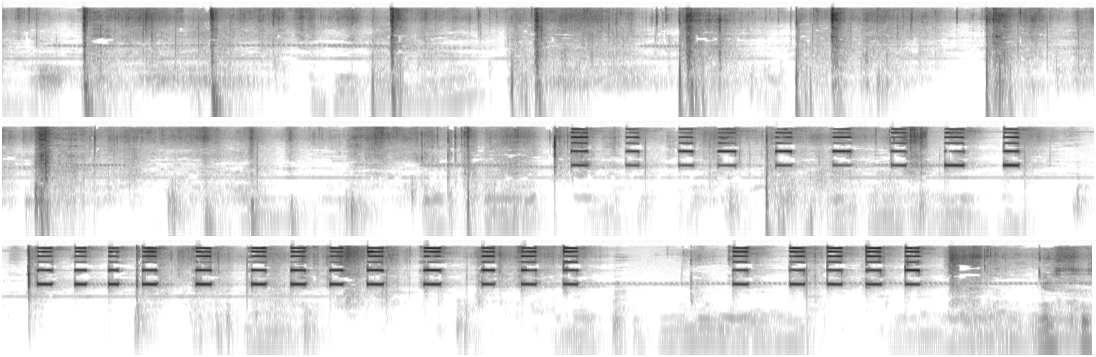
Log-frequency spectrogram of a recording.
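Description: Knocks and scrapes of a digging tool in soil, then a handheld metal-detecting pinpointer beeping rapidly (about five high beeps a second) in three bursts as it is passed over the target. The beeping signals a metal target in the dug soil, which turns out to be a piece of aluminium.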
